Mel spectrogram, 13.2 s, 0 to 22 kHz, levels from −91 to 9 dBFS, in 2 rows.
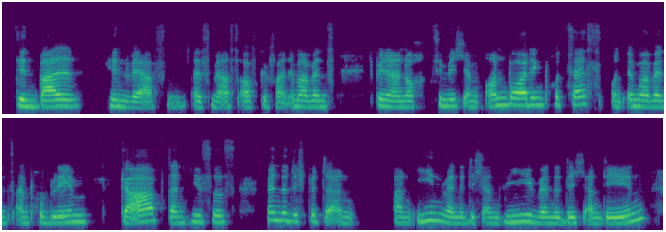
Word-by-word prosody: den 195 -3 +5
Ball 200 +2 +6 0.2
hinwerfen. 180 -5 -2
Ist - - -3
mir - - -3
erst - - -3
aufgefallen. - - -3
Immer 190 -1 +1
wenn's 185 0 -1 0.4
ich - - -26
bin 210 - +1
ja 180 -2 +2
noch 180 +1 -3
ziemlich 205 -3 -4
im 180 - -4
Onboarding-Prozess 230 +3 +2
und - - -7
immer 195 -2 +2
wenn's 185 -1 0
ein 180 - -5
Problem 195 +4 -1 0.3
gab 230 +2 +5
dann 185 -1 +1
hieß 205 0 -6
es: 200 0 -3 0.3
„Wende 255 -1 +2
dich 215 -2 -5
bitte 210 -1 -1
an 170 -2 -6 0.4
an 180 -2 -5
ihn 245 +2 -1
wende 175 -3 0
dich 175 0 -6
an 170 0 -5
sie 205 +2 -2
wende 175 -1 +2
dich 175 0 0
an 165 - -2
den,“ 200 - +2
200 Hz, 175 wpm, -22 LUFS, 180-215 Hz, 0.4 s, Ball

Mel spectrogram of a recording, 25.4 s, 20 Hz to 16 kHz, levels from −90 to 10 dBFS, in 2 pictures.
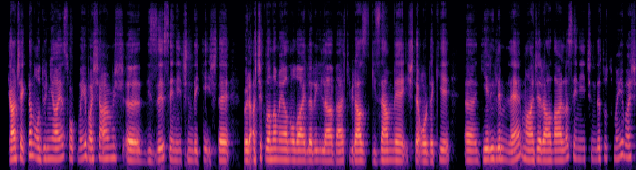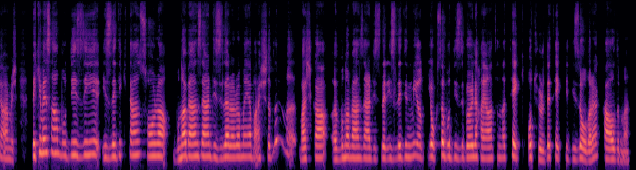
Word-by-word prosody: Gerçekten 195 +6 +5
o 200 -3 -2
dünyaya 195 +1 0
sokmayı 200 +1 -6
başarmış, 200 +2 -2
eee, 170 -3 +5
dizi 180 +5 -2
seni 180 -5 -8
içindeki, 170 - -8
işte, 310 - +3 0.3
böyle, 170 0 +6
açıklanamayan 180 -1 +1
olaylarıyla 170 -1 +2
belki 165 +1 -1
biraz 165 -1 +4
gizem 170 +2 0
ve, 165 -1 +2
işte, 170 - -2
oradaki, 165 +2 -1 0.3
eee, 170 -1 0
gerilimle, 185 +1 +1
maceralarla 175 -1 +2
seni 195 -5 -12
içinde 190 0 -9
tutmayı 205 +4 -10
başarmış. 195 -5 -5 0.3
Peki, 240 +4 +3
mesela 290 -2 +1
bu 245 -2 -8
diziyi 260 +1 -2
izledikten 245 +4 -3
sonra 245 -2 +1
buna 235 +6 +3
benzer 235 0 +2
diziler 220 +1 +1
aramaya 225 +1 -1
başladın 220 +6 -5
mı? 295 - -10 0.2
Başka, 200 +3 +1
ııı, 185 0 -3
buna 220 +1 0
benzer 205 -1 0
diziler 195 +1 -5
izledin 215 +3 -4
mi 235 +3 -6
yo 225 -2 -3
yoksa 235 +1 +3
bu 230 -3 -2
dizi 220 0 -10
böyle 220 +1 +4
hayatında 210 0 -4
tek 225 +1 0
o 225 +2 +2
türde 220 +1 -2
tek 215 -2 -7
bir 200 -4 -15
dizi 190 +2 -4
olarak 200 +5 -1
kaldı 185 -2 +1
mı? 160 - -11
200 Hz, 140 wpm, -23 LUFS, 175-225 Hz, 0.3 s, böyle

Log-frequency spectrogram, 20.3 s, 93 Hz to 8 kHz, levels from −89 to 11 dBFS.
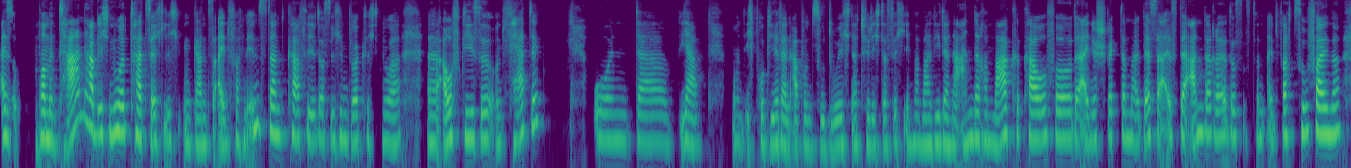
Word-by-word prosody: Also, 210 -1 0 0.3
momentan 205 - +5
hab 265 -5 +8
ich 230 +1 +1
nur 240 +1 +5
tatsächlich 200 -4 0
'n 180 - -6
ganz 175 -1 -1
einfachen 175 +3 -2
Instant-Kaffee, 225 -6 +1
dass 195 -1 -5
ich 200 +1 -7
ihn 195 -2 -4
wirklich 190 0 -2
nur, 185 -1 -4 0.4
äh, 185 0 -1
aufgieße 205 -1 +1
und 185 0 -8
fertig. 245 - -1 0.7
Und 195 -1 -6
da 185 -1 -4
ja, 175 -3 -3 0.4
und 190 - -11
ich 170 0 -8
probier 180 0 -3
dann 170 -3 -1
ab - - -3
und 165 -1 -7
zu 165 0 -4
durch 170 +3 -5
natürlich, 175 -1 -6
dass 175 0 -4
ich 185 -1 -9
immer 180 +2 -6
mal 175 0 -3
wieder 180 0 -1
'ne 170 - -1
andere 200 +2 -1
Marke 220 +6 +2
kaufe 210 +1 +3
oder 205 0 +2
der 195 -1 +2
eine 195 +1 +1
schmeckt 210 +2 -4
dann 210 -1 0
mal 185 -2 -4
besser 205 - +2
als - - -1
der - - +3
andere. 230 -2 +2
Das 215 -1 -6
ist - - -16
dann 210 +3 -6
einfach 210 +3 0
Zufall, 230 +1 +5
ne? 235 +2 +2
195 Hz, 165 wpm, -22 LUFS, 180-215 Hz, 0.7 s, hab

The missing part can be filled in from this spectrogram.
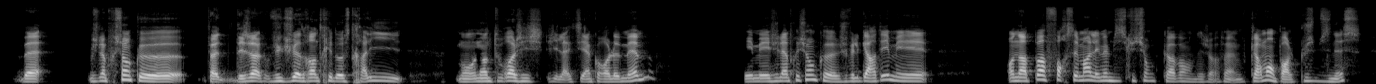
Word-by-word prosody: Beh, 135 -1 +4 0.5
j'ai 140 +2 -7
l'impression 210 +7 +3
que, 145 -9 +5 0.2
enfin, - - +4
déjà, 145 +3 +3
vu 140 +3 -4
que 155 - -4
je - - -4
viens 170 -2 +6
de - - -1
rentrer 160 +2 +1
d'Australie, 155 +1 -2 0.5
mon 135 +1 -2
entourage 155 +2 +2
il 150 - -4
ch 130 - -7
il 130 -3 -8
a 125 - -3
c'est 125 +1 -5
encore 130 0 -3
le 130 - 0
même. 200 - 0 0.9
Et 140 - -1
mais 145 0 0
j'ai 150 - -5
l'impression 195 +7 -1
que 140 -8 0
je 135 - -10
vais 150 - -2
le 150 - -5
garder 200 +9 +2
mais 155 -6 -1 0.7
on 160 - +1
n'a 160 -1 +7
pas 220 +6 +5
forcément 200 -1 -1
les 175 -4 +1
mêmes 175 0 -2
discussions 165 +1 -8
qu'avant, 140 -2 -4
déjà, 120 -1 -12
enfin, 115 - -9
clairement 195 -1 +3
on - - -5
parle 115 -3 0
plus 160 +5 -9
business, 135 -3 -8
150 Hz, 210 wpm, -22 LUFS, 135-170 Hz, 0.9 s, n'a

